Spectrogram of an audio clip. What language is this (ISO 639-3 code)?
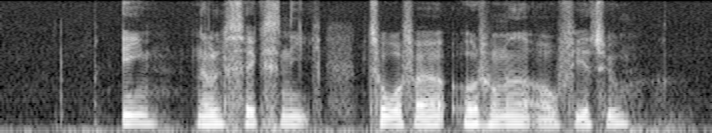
dan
